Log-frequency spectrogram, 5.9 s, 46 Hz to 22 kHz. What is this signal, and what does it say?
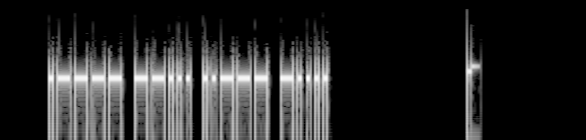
Morse code, heard as a keyed tone, about 28 wpm, 700 Hz. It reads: 1726
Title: Numbers - 4-Digit 28wpm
